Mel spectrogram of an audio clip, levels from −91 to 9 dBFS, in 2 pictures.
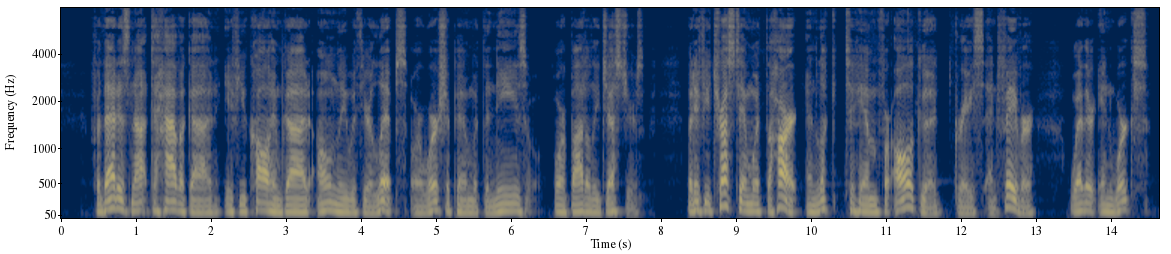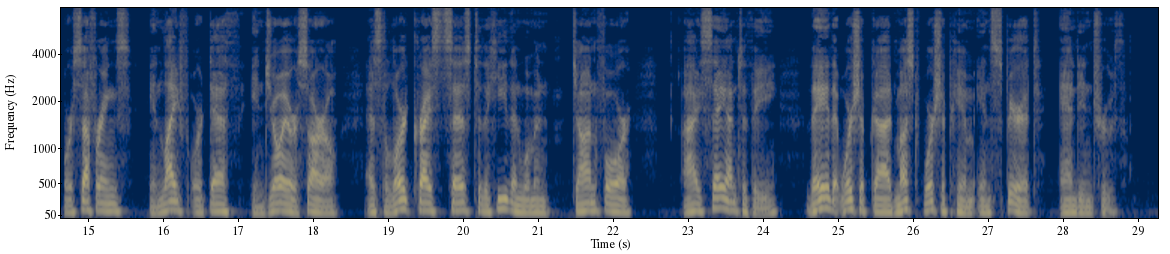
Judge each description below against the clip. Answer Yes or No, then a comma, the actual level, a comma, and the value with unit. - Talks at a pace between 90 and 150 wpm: No, average, 170 wpm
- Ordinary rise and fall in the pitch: Yes, average, 3.6 semitones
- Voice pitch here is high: No, low, 100 Hz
